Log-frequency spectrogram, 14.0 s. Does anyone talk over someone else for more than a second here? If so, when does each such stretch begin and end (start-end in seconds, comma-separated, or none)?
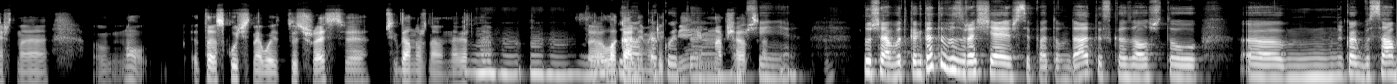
5.7-7.7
